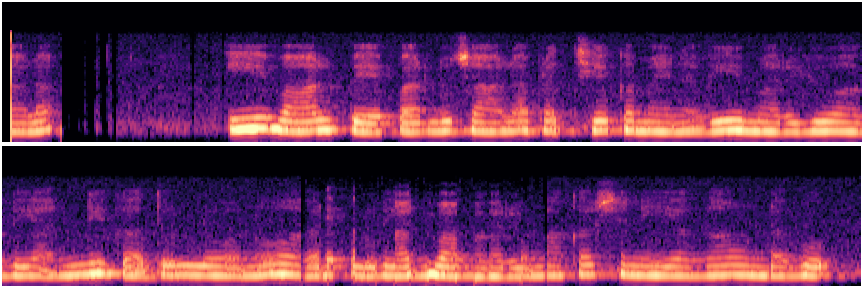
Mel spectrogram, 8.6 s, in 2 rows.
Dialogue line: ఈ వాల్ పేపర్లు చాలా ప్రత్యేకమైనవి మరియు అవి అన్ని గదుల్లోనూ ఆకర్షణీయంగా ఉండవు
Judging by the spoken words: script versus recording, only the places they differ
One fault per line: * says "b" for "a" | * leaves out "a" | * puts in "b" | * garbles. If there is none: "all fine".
* garbles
